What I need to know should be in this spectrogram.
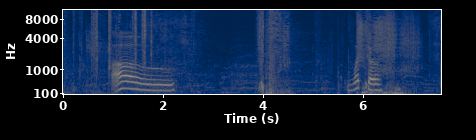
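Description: A zombie groans with a low, rising moan.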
